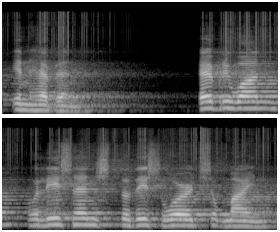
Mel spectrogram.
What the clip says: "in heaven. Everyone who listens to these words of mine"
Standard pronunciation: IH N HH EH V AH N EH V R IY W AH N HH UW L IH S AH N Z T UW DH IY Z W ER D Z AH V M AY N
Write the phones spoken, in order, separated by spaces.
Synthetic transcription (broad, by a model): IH N HH EH V AH N EH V R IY W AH N HH UW L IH S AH N S T UW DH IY S W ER D S AH V M AY N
